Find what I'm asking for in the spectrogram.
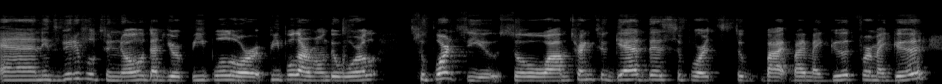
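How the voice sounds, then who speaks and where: A woman's bright, sharp voice with a Colombian accent, medium in pitch, with fairly even intonation and hardly any pauses. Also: fairly slow pace. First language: Spanish. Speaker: beauty pageant contestant. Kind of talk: interview. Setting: live video stream. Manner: halting.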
